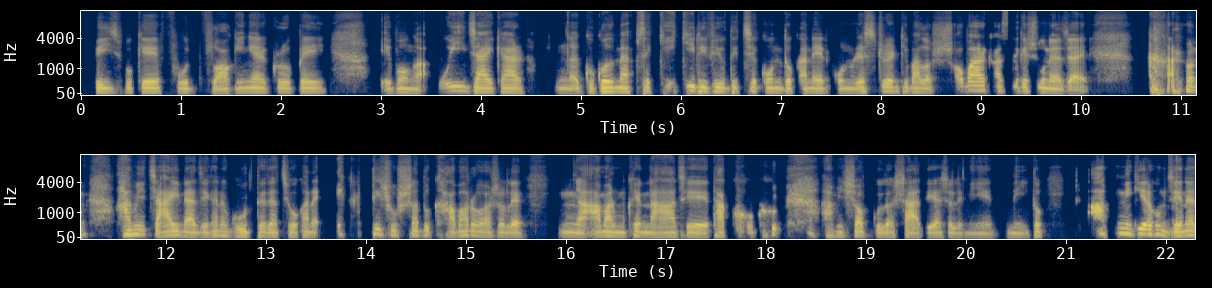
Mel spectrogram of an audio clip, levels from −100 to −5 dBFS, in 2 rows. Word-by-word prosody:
Facebook 95 0 -2
এ - - +7 0.2
food 95 -2 -2 0.2
blogging 85 +5 0
এর 95 - +2
গ্রুপে 100 +1 0 0.8
এবং 95 0 -1
আ - - -9 0.2
ওই 125 +2 +2 0.2
জায়গার 95 -1 +4 0.4
উম 95 - -4 0.2
Google 105 -1 +5
Maps 100 - +1
এ - - -11
কে - - -10
কি - - -2
রিভিউ 110 0 +1
দিচ্ছে, 100 - -1
কোন 100 -1 +1
দোকানের 95 0 0
কোন 85 - -2
রেস্টুরেন্টি 110 +2 0
ভালো 95 -1 +2 0.2
সবার 135 0 +5
কাছ 120 -1 -2
থেকে 120 -1 -1
শুনে 90 -4 +2
যাই। - - +4 0.7
কারণ - - +3 0.5
আমি 130 +1 +3
চাই 110 +4 +6
না, 90 - +6
যেখানে 105 +3 -2
ঘুরতে 100 +1 -1
যাচ্ছি 95 - -2
ওখানে - - -1 0.3
একটি 150 - -6
সুস্বাদু 115 -1 -1
খাবারও 110 +4 0
আসলে 90 -3 0 0.5
উম 95 - -2 0.2
আমার 100 -1 +4
মুখে 110 +5 -1
না 80 - +3 0.2
যেয়ে 90 -2 +3
থাকুক, - - 0 0.7
আমি 95 +1 -5
সবগুলোর - - 0
স্বাদই 90 - +2
আসলে 85 -1 -5
নিয়ে 80 -1 -8 0.2
নেই। 80 -1 -6
তো - - +3 0.6
আপনি 165 -1 -2
কি - - -7
এরকম 140 -2 +5
জেনে 110 +3 +5
100 Hz, 155 wpm, -26 LUFS, 95-110 Hz, 0.8 s, এ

